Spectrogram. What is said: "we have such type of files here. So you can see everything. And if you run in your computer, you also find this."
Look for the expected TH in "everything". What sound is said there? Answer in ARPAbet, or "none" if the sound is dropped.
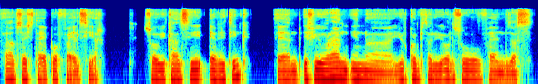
T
